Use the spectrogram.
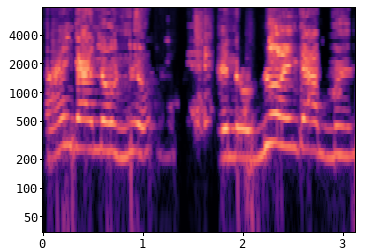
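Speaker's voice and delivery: loud, high mock mush-mouth; no enunciation. Mocking people's baby talk, loud and badly enunciated. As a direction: belt it out with the consonants swallowed. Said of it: "talking with no fucking enunciation".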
